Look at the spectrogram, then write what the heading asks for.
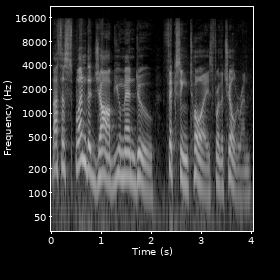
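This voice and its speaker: A mild, bewildered minister in a radio comedy. He is courteous and hesitant, with lively rises and falls in his voice. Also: a little high, unhurried, heavily acted. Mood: courteous, puzzled. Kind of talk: old-time radio comedy acting.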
